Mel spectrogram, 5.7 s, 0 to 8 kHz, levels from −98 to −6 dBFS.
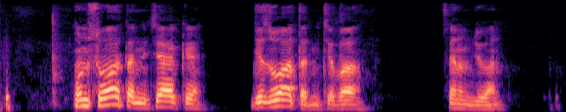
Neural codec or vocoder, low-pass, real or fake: none; 7.2 kHz; real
